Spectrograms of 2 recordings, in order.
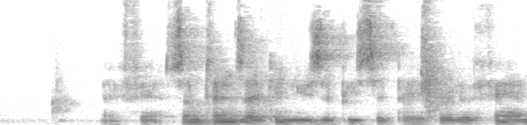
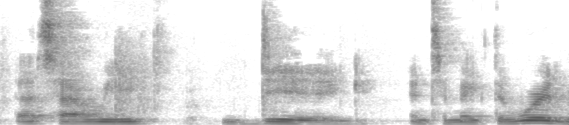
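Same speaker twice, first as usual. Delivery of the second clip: ordinary talk, nothing marked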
